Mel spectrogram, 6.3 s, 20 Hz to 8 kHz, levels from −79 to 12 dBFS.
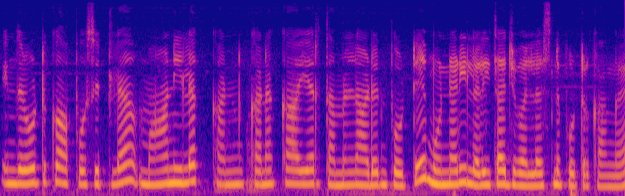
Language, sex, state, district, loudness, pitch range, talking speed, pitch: Tamil, female, Tamil Nadu, Nilgiris, -14 LUFS, 190-215 Hz, 115 wpm, 205 Hz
